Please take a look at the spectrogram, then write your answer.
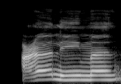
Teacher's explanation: عین کی واضح حلق کے درمیان والے حصے سے نکالیں گے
